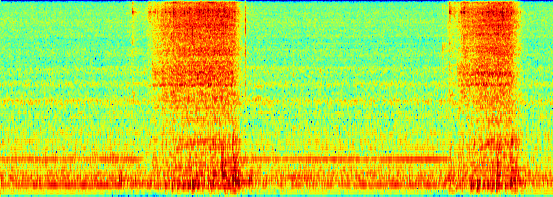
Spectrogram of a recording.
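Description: A sewing machine stitches a short seam on a fur coat in two quick bursts of rapid motor whirring, separated by a steady low hum while the machine sits idle.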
